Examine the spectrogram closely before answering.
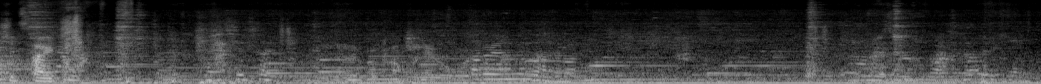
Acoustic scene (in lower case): crowded indoor space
